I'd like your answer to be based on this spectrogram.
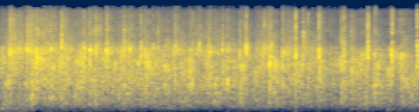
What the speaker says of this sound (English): Let's give another round of applause for Bud.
